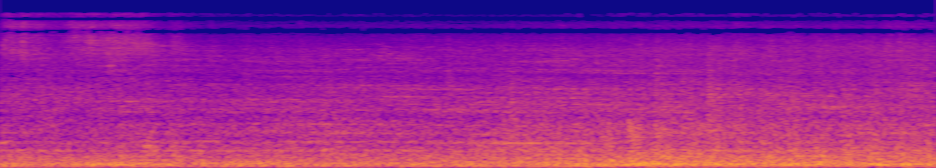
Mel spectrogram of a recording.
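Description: Double-stack intermodal container well cars rolling past on the track: a steady, loud rolling noise of steel wheels on rail, heaviest in the low end.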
